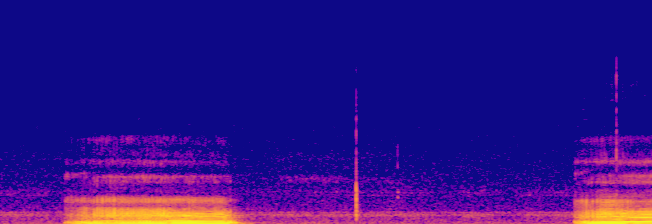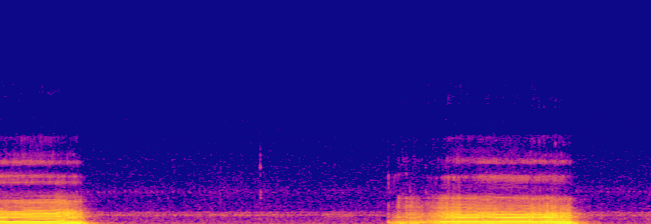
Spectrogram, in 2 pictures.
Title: LOULOU - FUNNY SNORING DOG BULLDOG ENGLISH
